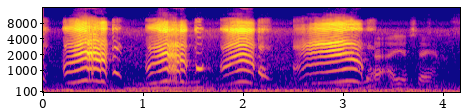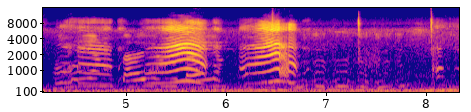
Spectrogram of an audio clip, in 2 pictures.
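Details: Infant crying: repeated rising-falling wails in short bursts with breaths between, over low room noise; recorded when the child was a baby.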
